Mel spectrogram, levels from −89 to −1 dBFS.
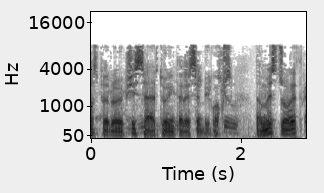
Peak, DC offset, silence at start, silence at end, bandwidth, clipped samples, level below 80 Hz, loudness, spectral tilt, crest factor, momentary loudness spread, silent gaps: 0 dBFS; under 0.1%; 0 s; 0 s; 8.8 kHz; under 0.1%; -32 dBFS; -14 LUFS; -4 dB/octave; 14 dB; 7 LU; none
